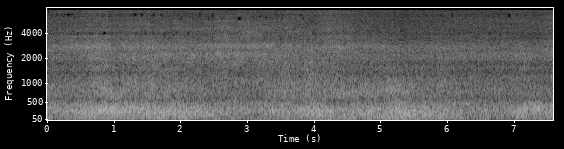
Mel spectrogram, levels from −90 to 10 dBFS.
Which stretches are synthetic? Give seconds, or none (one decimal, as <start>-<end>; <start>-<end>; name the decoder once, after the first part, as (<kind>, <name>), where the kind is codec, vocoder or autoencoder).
1.3-2.6 (vocoder, BigVGAN v2)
